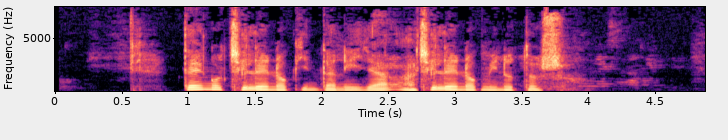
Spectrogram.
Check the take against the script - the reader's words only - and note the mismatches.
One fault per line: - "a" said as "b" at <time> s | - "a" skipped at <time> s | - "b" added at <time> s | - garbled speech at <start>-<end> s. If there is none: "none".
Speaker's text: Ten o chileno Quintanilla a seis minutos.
- "seis" said as "chileno" at 2.7 s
